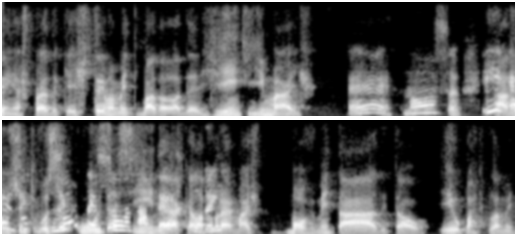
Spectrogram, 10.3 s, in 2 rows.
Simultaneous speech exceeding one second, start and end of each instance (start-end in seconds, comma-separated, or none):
4.9-7.3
